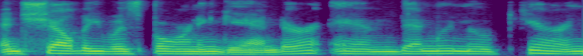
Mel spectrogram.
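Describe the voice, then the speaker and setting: A woman with a Newfoundland accent, very deep and low in pitch, dark and mellow in tone, at a moderate pace, with a dry, close sound with no echo and a quiet background. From Newfoundland, Canada. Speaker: retired military aircraft technician. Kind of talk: interview testimony. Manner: hesitant, many fillers.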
